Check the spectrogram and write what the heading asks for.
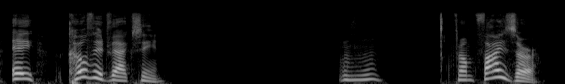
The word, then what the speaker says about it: Pfizer: covid vaccine mm-hmm from Pfizer Pfizer PF okay the p is silent in German okay so uh there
